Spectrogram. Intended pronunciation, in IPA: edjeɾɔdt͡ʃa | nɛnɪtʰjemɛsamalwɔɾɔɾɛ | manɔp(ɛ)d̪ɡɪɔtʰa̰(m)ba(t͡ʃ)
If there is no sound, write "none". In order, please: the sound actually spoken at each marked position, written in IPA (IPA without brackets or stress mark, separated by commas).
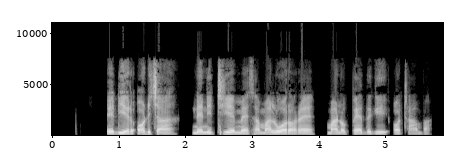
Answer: ɛ, m, none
